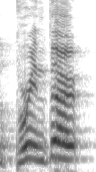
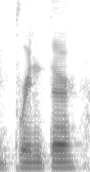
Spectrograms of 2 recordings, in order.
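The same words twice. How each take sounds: First: "printer" barked out high and loud; furious shout of "printer"; angry yell. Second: "printer" said low and soft, deflated; quiet contrite "printer"; sheepish apology. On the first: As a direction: spit "printer" at him as an insult. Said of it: "That was a rare show of aggression". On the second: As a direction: mumble "printer" meekly after the outburst. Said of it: "I'm sorry". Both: Acted.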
